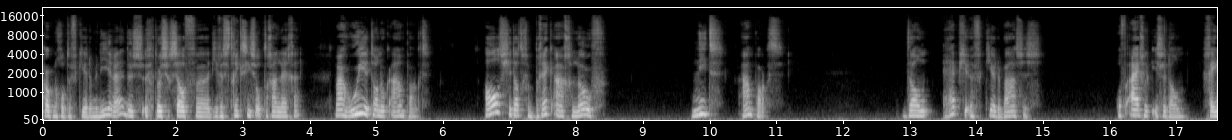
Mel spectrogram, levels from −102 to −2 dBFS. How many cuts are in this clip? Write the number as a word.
three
